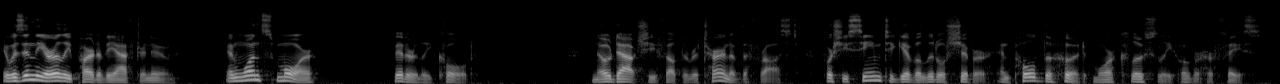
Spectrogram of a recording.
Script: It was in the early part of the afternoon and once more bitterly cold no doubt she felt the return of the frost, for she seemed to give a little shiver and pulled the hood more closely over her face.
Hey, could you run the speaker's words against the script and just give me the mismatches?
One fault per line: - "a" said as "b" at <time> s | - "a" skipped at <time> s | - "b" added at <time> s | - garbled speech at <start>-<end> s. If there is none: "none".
none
